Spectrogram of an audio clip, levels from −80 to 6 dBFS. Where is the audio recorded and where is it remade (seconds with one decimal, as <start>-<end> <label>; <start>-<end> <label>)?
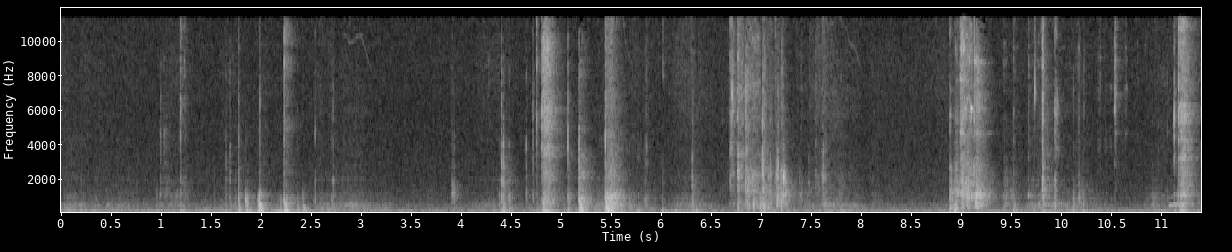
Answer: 0.0-11.4 recorded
